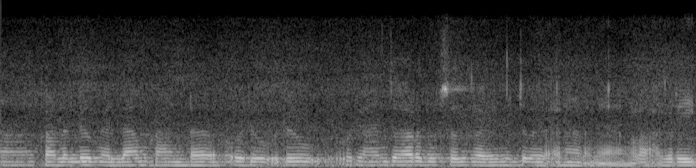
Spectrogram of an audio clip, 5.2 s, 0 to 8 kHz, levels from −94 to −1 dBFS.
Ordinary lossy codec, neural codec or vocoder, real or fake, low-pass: none; none; real; 7.2 kHz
